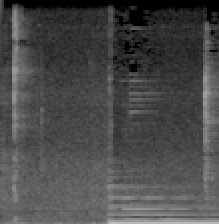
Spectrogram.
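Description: Acoustic guitar sounded through the stage PA: a note is plucked about a second in and left ringing, held steady.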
